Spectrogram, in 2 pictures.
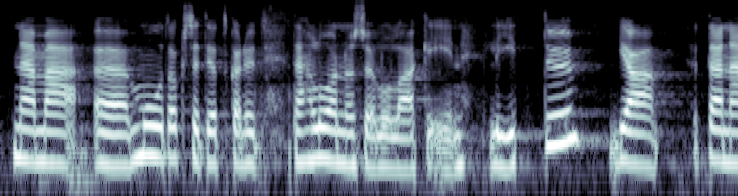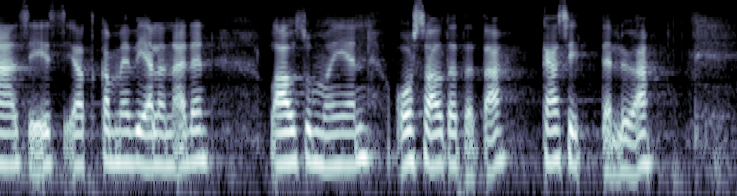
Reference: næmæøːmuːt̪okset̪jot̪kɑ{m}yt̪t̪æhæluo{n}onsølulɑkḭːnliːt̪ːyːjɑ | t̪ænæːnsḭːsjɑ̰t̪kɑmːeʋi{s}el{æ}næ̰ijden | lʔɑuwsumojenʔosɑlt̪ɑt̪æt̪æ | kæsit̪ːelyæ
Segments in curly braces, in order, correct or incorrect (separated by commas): incorrect, incorrect, incorrect, correct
